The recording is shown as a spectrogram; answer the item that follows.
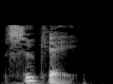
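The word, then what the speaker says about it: psuche (ψυχή): In the Greek New Testament, it's pronounced psuche, P-S-U-C-H-E, psuche.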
